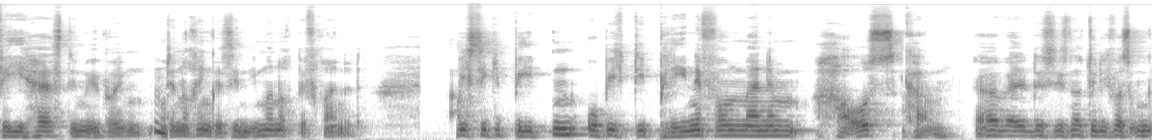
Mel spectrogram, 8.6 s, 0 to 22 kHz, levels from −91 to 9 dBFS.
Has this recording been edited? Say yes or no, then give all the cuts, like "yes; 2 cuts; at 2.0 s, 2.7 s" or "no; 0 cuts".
yes; 5 cuts; at 1.3 s, 1.6 s, 3.4 s, 6.8 s, 7.2 s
